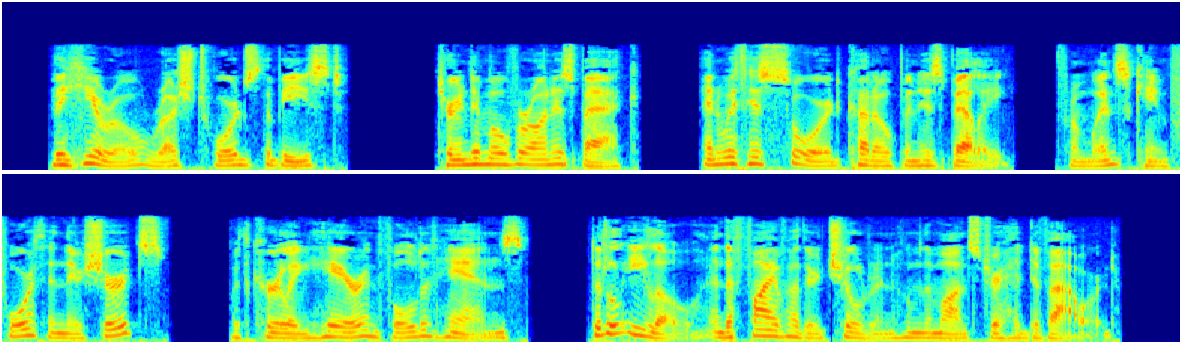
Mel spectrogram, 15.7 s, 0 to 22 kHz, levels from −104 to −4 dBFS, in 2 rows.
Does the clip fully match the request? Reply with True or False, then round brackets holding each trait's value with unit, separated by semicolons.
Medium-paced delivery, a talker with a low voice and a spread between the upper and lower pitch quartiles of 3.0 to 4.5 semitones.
True (170 wpm; 115 Hz; 4.1 semitones)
